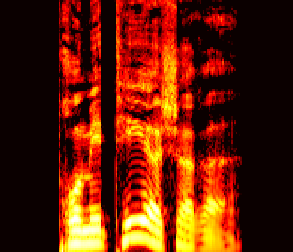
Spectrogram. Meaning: inflection of prometheisch: 1. strong/mixed nominative/accusative feminine singular comparative degree 2. strong nominative/accusative plural comparative degree
- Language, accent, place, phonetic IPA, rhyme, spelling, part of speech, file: German, Germany, Berlin, [pʁomeˈteːɪʃəʁə], -eːɪʃəʁə, prometheischere, adjective, De-prometheischere.ogg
